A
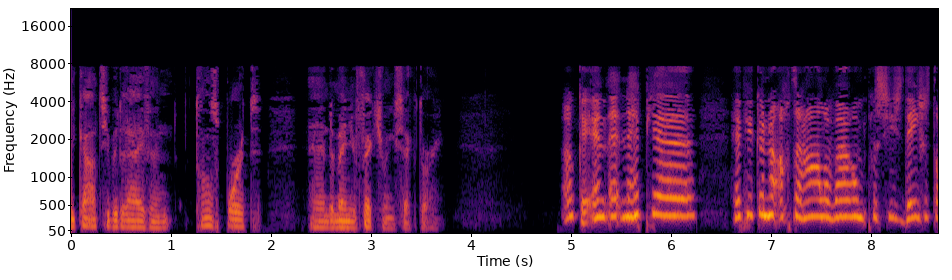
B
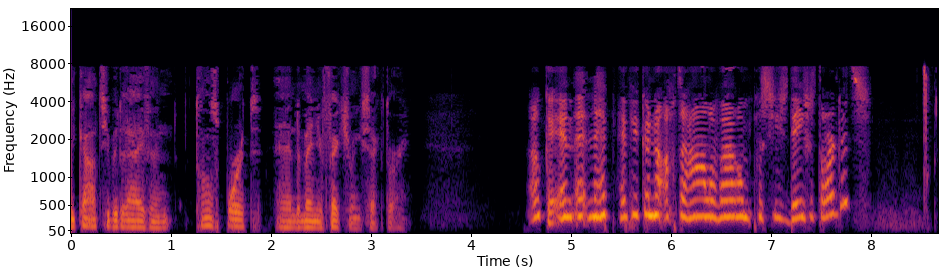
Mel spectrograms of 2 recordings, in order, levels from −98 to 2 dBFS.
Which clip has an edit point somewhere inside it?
B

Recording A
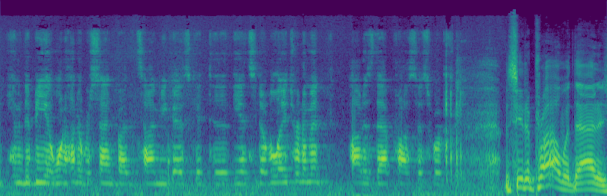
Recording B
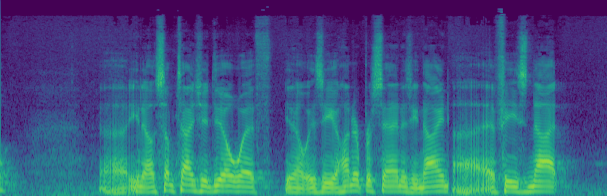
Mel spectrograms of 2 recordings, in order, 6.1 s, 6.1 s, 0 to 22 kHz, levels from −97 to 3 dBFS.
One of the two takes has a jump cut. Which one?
B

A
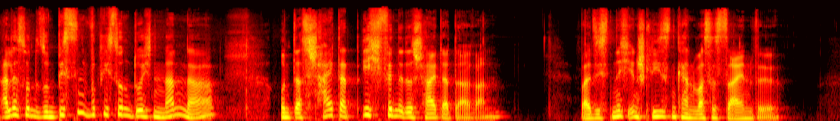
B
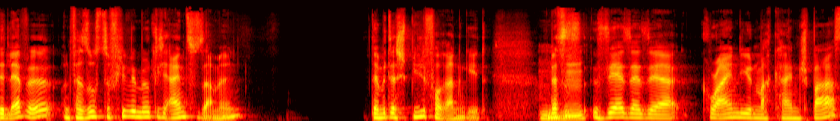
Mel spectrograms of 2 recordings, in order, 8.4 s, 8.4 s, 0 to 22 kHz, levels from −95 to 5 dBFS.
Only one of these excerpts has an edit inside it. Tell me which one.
A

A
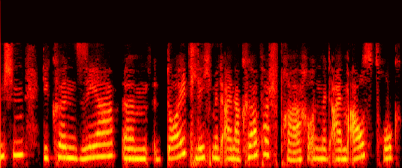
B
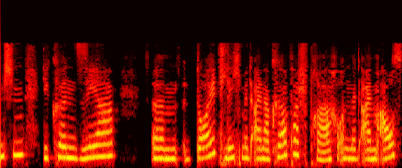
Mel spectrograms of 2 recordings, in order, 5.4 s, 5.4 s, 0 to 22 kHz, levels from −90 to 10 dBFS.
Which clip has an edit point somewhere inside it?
A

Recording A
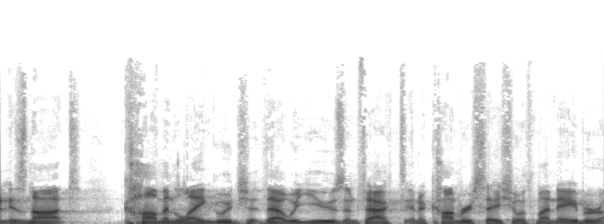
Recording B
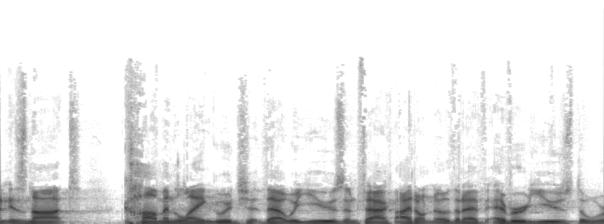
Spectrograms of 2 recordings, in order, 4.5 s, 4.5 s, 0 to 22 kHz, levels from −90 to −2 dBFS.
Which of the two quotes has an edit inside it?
B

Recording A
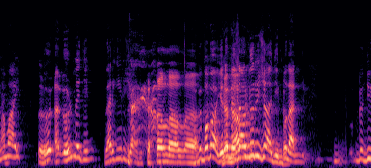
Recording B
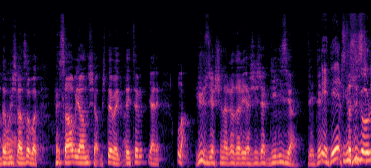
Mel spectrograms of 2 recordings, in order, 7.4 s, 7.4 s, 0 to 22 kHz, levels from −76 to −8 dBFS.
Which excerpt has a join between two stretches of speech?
A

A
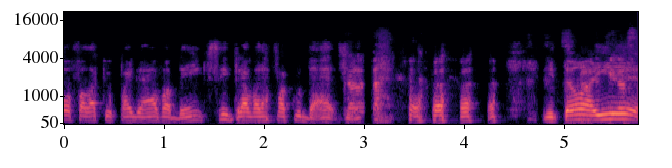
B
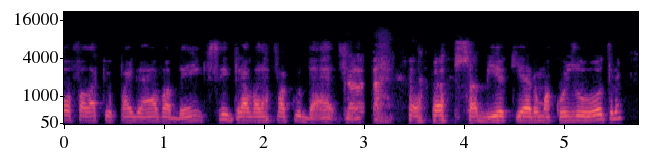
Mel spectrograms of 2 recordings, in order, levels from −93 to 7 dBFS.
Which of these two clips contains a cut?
B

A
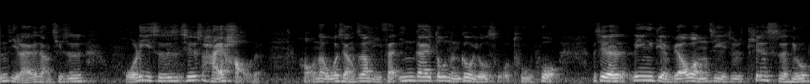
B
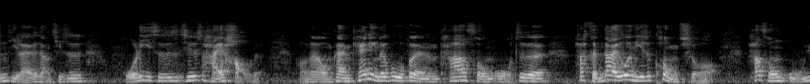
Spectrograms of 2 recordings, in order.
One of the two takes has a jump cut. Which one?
B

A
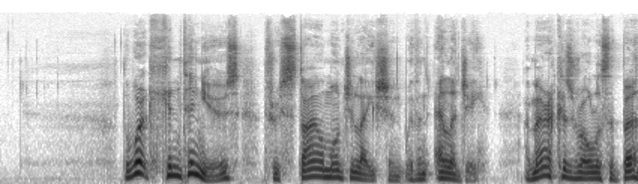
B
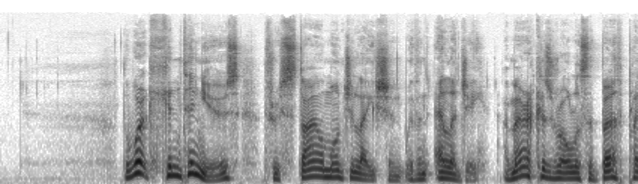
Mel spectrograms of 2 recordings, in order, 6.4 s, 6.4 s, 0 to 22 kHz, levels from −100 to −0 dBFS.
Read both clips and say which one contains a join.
B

